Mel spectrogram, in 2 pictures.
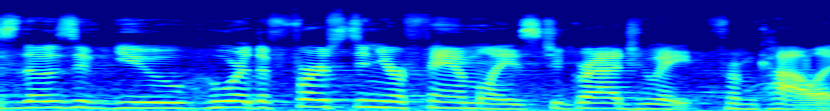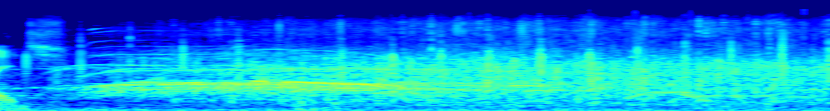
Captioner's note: applause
